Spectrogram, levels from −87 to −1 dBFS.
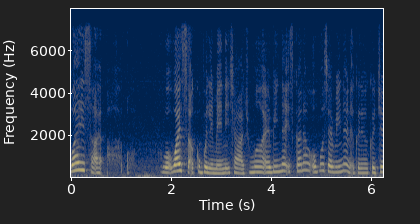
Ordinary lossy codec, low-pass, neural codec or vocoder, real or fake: none; 7.2 kHz; none; real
